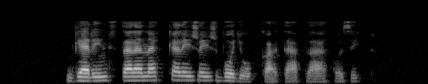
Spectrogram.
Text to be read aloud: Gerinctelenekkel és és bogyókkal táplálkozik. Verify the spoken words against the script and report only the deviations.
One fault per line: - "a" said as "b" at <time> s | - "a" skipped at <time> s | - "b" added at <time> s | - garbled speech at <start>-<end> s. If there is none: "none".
none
